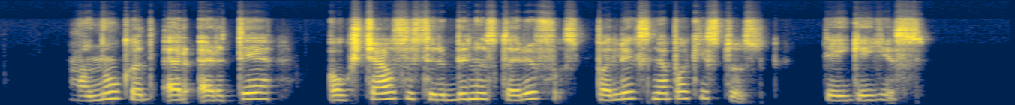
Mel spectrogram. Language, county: Lithuanian, Utena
